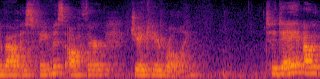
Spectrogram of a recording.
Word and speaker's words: Rowling: to call her JK Rowling when the correct pronunciation is actually JK Rowling thus the nickname the rolling pin from the age of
